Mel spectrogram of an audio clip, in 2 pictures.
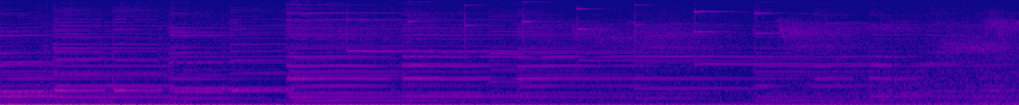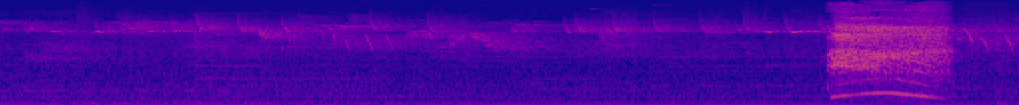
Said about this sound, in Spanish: Los pájaros silvestres han iniciado su vuelo de todos los años en busca del planeta de la primavera pasarán tan cerca de mi planeta que lo rozarán con sus grandes alas. Es maravilloso el vuelo de estos pájaros azules.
